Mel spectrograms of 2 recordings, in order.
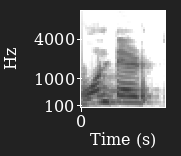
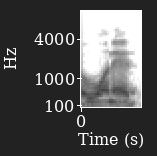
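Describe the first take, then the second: First: "wanted" with a clear T after N; usual hard T. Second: "wanted" as "wah-ned"; silent T. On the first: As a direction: say "wanted" the Indian way, "won-ted". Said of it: "हम बोलते हैं ना wanted". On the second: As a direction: drop the T after N in "wanted", American style. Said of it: "टी गायब कर दिया". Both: Shown as a demonstration.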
